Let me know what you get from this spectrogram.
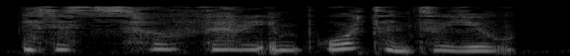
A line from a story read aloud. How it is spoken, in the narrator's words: I whispered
